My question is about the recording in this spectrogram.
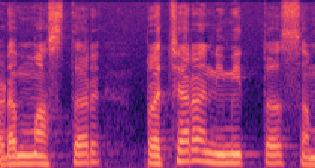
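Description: A man speaking in steady news voice-over narration, with a short pause about half a second in.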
